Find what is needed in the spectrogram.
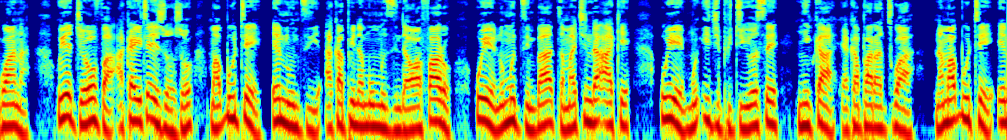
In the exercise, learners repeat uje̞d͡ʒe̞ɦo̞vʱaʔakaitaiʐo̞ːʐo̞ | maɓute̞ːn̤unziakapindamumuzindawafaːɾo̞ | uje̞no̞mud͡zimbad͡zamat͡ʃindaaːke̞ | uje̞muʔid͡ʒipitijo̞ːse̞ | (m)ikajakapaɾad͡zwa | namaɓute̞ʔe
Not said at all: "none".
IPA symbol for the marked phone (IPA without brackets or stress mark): ɲ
